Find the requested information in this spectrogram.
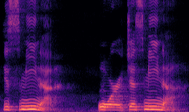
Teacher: Americans say Jasmina, they change the primary stress because you put the stress on the second syllable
